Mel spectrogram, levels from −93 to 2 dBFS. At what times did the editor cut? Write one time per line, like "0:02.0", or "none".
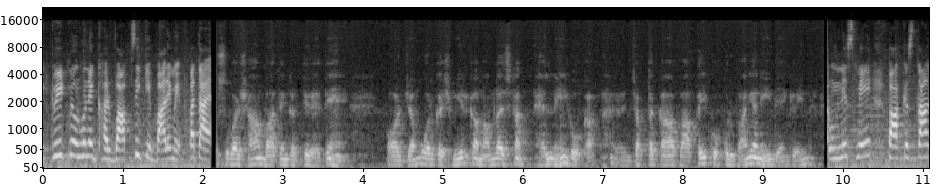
0:02.2
0:09.9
